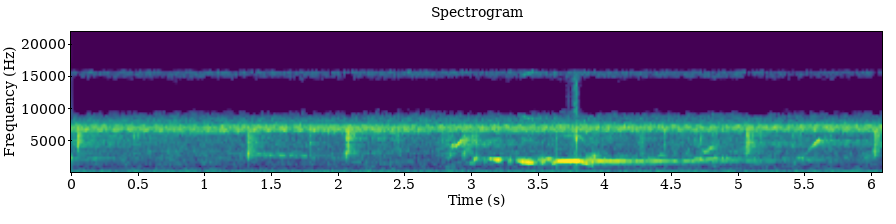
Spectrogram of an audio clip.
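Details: Male Indian golden oriole singing a courtship song to stimulate a dancing female; a drawn-out fluty whistle, mid-pitched and slightly wavering, over a steady shrill insect drone and low rumble.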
